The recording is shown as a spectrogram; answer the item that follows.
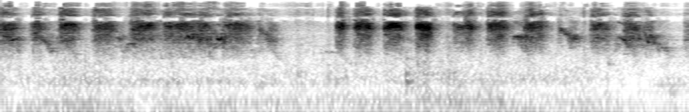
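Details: Budgerigar giving a scratchy, rasping warble of rapid chirps and chatter running almost continuously, with only faint low background noise.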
